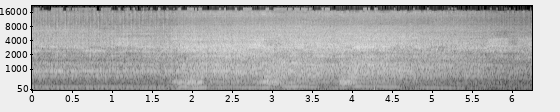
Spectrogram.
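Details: Peugeot 505 V6 manual, hard-start after over two months sitting: steady idle with a few quick throttle blips that rise and settle cleanly; no misfire, knock or hunting heard.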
